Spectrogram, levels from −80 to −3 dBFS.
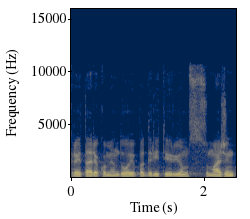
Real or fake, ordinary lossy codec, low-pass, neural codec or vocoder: real; MP3, 64 kbps; 10.8 kHz; none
